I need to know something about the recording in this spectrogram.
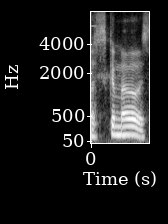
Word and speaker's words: Skimos: Oh, Skimos, like Eskimos without the S.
